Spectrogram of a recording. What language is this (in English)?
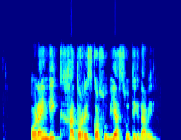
Basque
